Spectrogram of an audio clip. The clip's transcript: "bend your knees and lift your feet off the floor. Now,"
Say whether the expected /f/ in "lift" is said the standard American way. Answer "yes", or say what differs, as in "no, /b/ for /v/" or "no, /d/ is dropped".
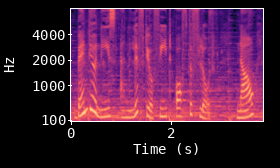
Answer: yes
